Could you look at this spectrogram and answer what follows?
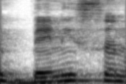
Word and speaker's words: benison: लोकांना म्हणायचा माझ बेनेडिक्शन बेनिझन आता याचाही अर्थ होतो आशीर्वाद आणि इथ याला वाचतानी बेनिसन वाचा याचा जरी उच्चार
